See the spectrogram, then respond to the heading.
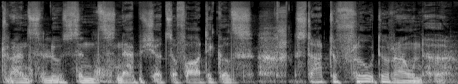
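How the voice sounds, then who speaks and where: A man with a very deep, low pitch and lively intonation at a fairly slow pace, with noticeable background noise. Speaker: voice actor. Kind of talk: TV commercial read.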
